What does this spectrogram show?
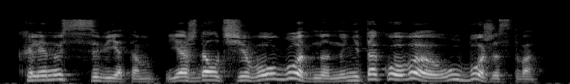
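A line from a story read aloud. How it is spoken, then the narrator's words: Through teeth, hostile laugh. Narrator (Russian): Процедил Ханг и неприязненно рассмеялся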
